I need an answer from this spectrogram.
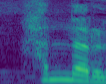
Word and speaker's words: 한나: 한나를 그지 말고 가래배 들 때처럼 한나. 아유 잘하시네요. 이게 원 발음입니다.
